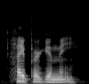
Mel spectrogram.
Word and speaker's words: hypergamy: Hypergamy? Like monogamy. Hypergamy. Okay. Hypergamy. Hypergamy. That's what I'm going with. Finally stumbled upon it. Wonder what Yitzi has to say about all this. Hypergamy. Hypergamy.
